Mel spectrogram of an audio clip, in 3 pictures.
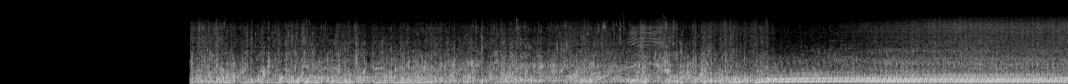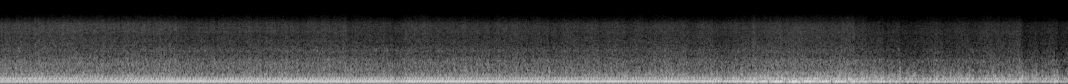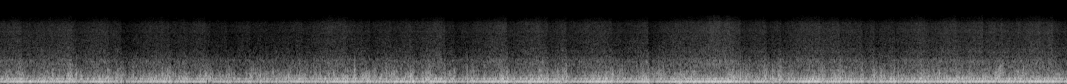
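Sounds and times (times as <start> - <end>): motorboat engine revving: 1.9 - 32.0.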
